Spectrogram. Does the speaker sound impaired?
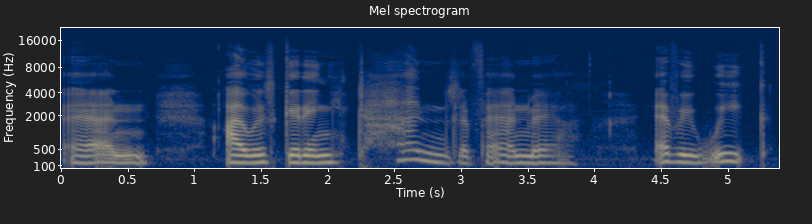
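Yes: cerebral palsy; spinal cord surgery C1 to C7, relearned walking, titanium neck, hearing impaired, affects movement and walking; affects way of talking, intentionally speaks as well as possible, grammatically correct.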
